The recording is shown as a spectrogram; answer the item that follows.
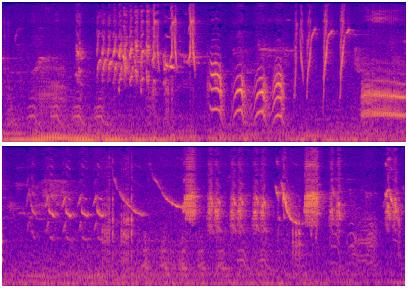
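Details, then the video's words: Nias hill mynas duetting to make other mynas respond fast: a long, varied stream of whistles, chirps and upward sweeps, broken by a harsh rasp midway. "Duet Maut Jalak Nias Bikin Ribut Semua Burung Jalak - pancingan Burung Jalak Bikin Cepat Respon"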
